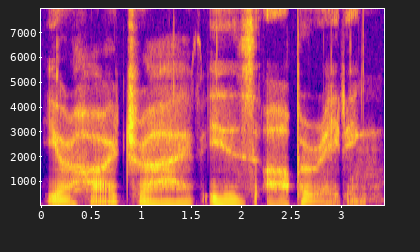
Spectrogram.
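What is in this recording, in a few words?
hard drive, phrases, sultry; Wired for Sound Pro CD; Aristosoft, Inc.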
